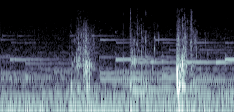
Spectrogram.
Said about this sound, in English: He's jumped into the water. He's diving down, down.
